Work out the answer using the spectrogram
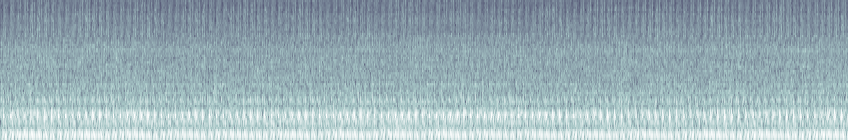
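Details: Massey baler twin-cylinder diesel engine: steady, uneven thudding at about two beats per second, lumpy and lopsided. It is firing on one cylinder only, the one fed by the original injector pump.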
